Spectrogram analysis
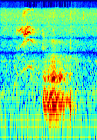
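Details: Two-week-old male kitten, still unnamed, eyes just opened and beginning to explore with his mother nearby; a single short, rounded meow of about half a second, steady then slightly falling, over a low constant background hum.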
